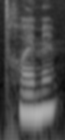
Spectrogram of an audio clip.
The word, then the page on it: Träume: /ˈtʀɔɪ̯mə/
